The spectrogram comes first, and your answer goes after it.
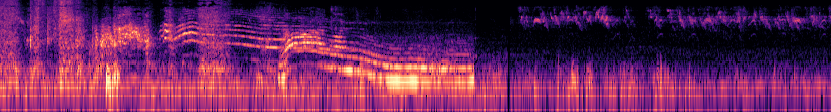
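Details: Fighting cat lets out a loud, wavering caterwaul that bends up and down before sinking into a low, drawn-out moan. Noisy scuffling comes first, then the yowl cuts off, leaving a quieter, hissy background.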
